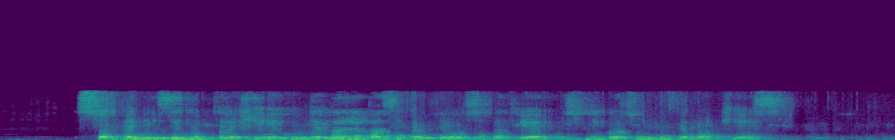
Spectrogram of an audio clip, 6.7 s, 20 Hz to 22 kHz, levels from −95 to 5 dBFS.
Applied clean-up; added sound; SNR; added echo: neural separator model SepFormer DNS4.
